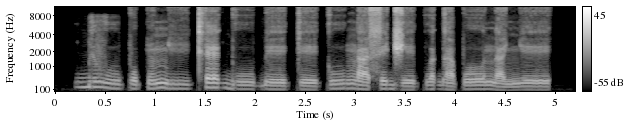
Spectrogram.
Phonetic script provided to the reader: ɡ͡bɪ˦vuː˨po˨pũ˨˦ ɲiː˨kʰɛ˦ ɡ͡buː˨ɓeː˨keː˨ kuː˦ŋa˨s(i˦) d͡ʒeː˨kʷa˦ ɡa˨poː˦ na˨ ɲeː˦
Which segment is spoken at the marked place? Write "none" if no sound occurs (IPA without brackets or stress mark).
ɪ˦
